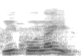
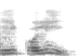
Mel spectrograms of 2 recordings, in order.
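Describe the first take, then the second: First: The final vowel of coli sounds like 'eye'. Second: The final vowel of coli sounds like 'ee'. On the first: The speaker calls it right. "it is pronounced as I" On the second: The speaker calls it wrong.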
